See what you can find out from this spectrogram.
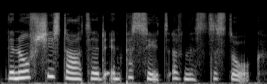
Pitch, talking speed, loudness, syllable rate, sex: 275 Hz, 200 wpm, -18 LUFS, 4.5 syllables/s, female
